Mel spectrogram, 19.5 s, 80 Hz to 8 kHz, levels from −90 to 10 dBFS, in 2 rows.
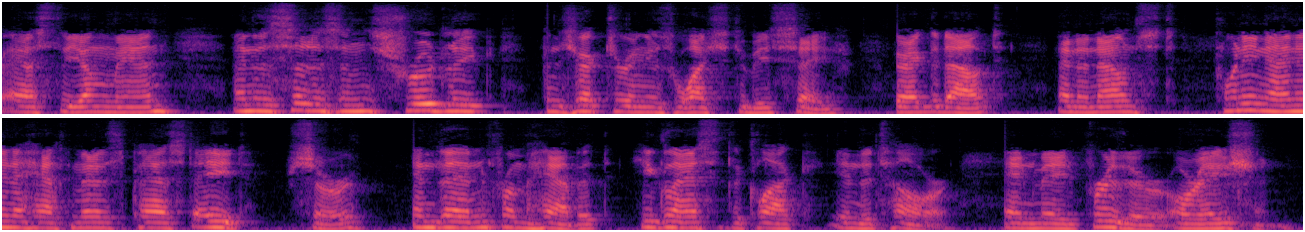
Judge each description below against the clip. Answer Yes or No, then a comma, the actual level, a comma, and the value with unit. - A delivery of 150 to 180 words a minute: No, slow, 135 wpm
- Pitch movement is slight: No, average, 3.3 semitones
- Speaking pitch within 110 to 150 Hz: Yes, medium, 140 Hz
